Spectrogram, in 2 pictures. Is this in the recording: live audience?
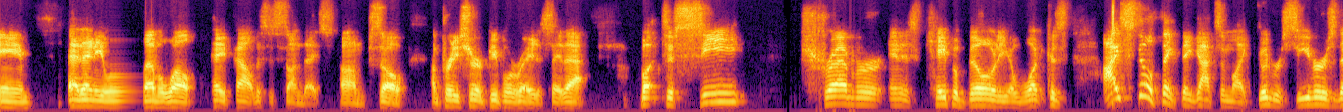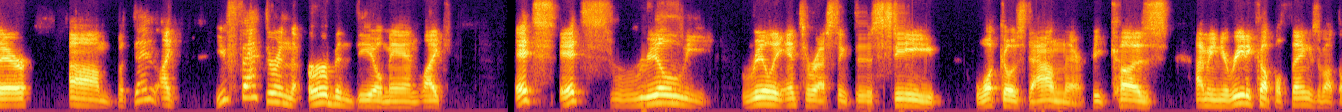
no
